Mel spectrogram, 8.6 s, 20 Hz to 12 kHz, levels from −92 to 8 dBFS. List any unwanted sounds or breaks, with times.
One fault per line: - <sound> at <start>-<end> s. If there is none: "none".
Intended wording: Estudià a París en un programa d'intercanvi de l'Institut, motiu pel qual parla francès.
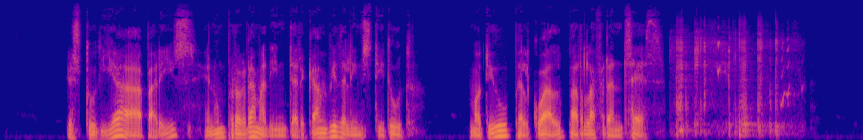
- squeak at 6.7-8.1 s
